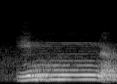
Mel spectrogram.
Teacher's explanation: In nun musyaddadah, dengung panjang.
